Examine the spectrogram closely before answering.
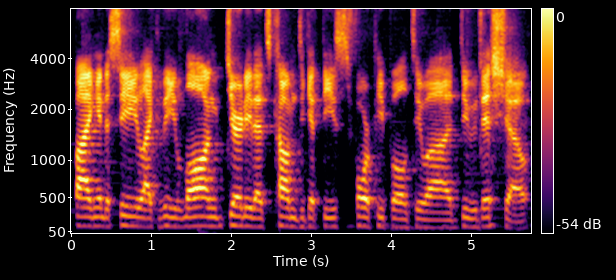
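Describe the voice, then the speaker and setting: Bright-voiced young man hosting a podcast. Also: mid-range voice, flat delivery, measured pace, soft background music. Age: young adult. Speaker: podcast host. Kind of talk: casual group chat.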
